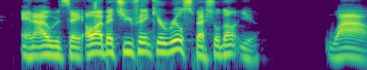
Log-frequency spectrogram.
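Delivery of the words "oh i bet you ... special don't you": mocking, snide, sarcastic tone. Acting out a reply to someone who says what they did: imitating a sarcastic tone. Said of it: "it's the sarcasm in our brain".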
